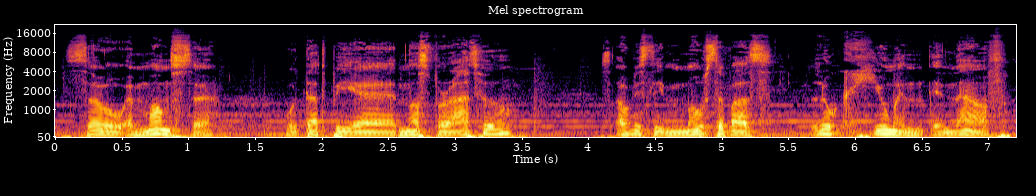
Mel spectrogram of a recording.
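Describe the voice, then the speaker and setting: A man playing a smug, cynical vampire in a game roleplay, thinking aloud in a halting, sardonic way. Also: fairly low pitch, warm tone, close to an everyday voice. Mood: commanding. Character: smug cynical male vampire, talking to himself. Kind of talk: in-character gameplay roleplay, improvised muttering. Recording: game music behind. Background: video game music.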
